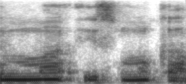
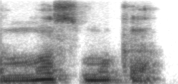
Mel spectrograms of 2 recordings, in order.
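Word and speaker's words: ما اسمك: You won't say Ma Ismuka, Masmuka.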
